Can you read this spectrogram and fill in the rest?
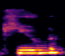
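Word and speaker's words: Qube: me talk about now is called Cube money and it's spelled with a Q q-u-b-e money and it's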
